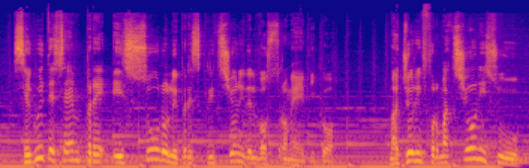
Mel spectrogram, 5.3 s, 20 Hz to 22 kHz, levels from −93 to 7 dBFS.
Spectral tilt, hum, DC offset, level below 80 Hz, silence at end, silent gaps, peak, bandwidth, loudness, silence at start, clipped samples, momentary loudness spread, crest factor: -4 dB/octave; none; under 0.1%; -28 dBFS; 0 s; none; -2 dBFS; 19 kHz; -16 LUFS; 0 s; under 0.1%; 11 LU; 16 dB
